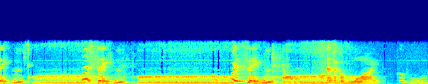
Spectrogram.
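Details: Shiba Inu giving drawn-out, wavering whines that rise and fall in long harmonic arcs, broken by brief pauses, with a steady hum beneath and an indoor feel.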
